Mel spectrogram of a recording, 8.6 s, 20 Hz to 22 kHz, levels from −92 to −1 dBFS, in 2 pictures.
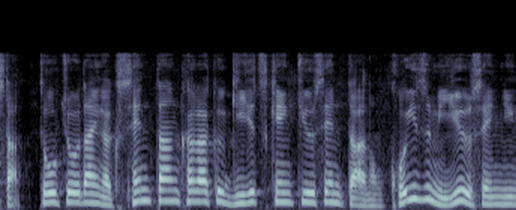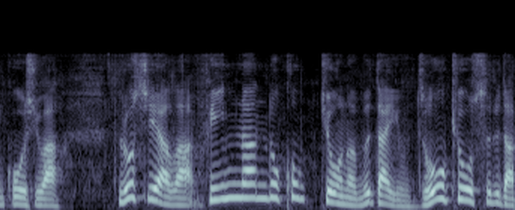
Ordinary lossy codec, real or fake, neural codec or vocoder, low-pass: none; fake; codec, 16 kHz, 4.8 kbps, FACodec; none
